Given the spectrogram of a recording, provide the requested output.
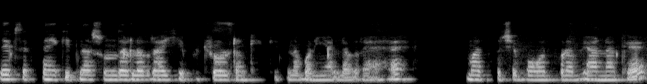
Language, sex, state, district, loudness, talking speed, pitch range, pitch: Hindi, female, Bihar, Araria, -19 LUFS, 205 wpm, 205-225 Hz, 210 Hz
